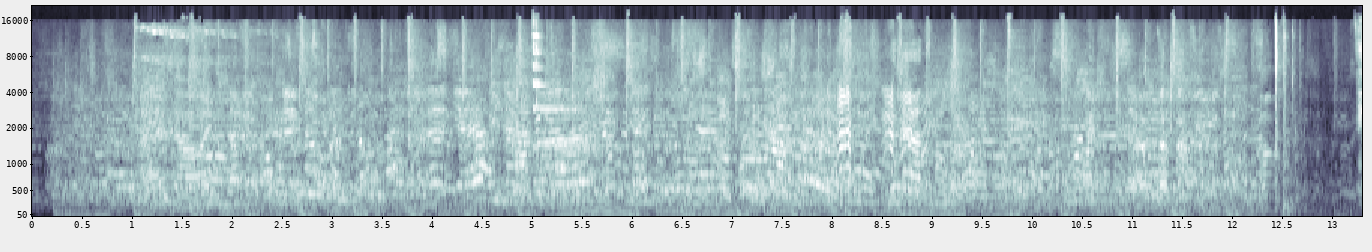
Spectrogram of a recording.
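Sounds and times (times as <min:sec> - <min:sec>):
dense crowd of guests chattering indoors: 0:00.0 - 0:13.2
glasses clinking: 0:05.0 - 0:06.3
laughter: 0:05.0 - 0:12.3.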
